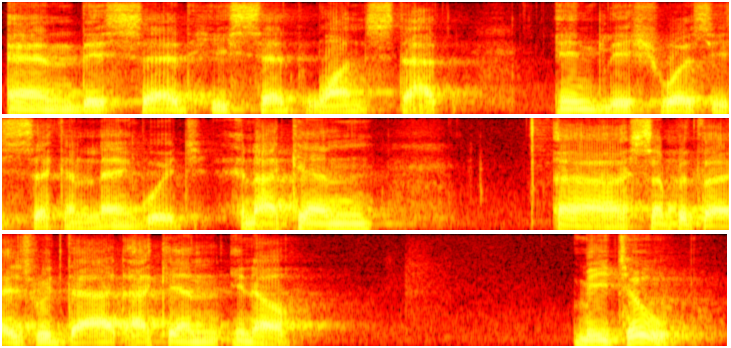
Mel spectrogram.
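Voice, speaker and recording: Haitian man, Creole native, rambling psychic stream host, low slow gravelly delivery. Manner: rambling, restarts often, soft chuckles. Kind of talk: casual commentary livestream.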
